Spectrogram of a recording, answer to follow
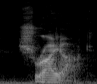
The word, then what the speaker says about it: Shryock: Fletcher Shryock I go make sure I pronounce his name like Fletcher ryuk and Fletcher I've worked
